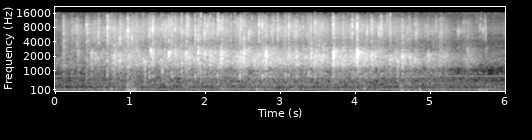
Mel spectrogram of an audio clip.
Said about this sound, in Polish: a tym samym zapraszamy Państwa serdecznie do prezentacji pierwszej drużyny, czyli Psylosoft. Wielkie brawa!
